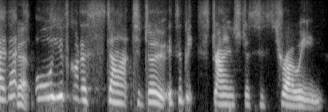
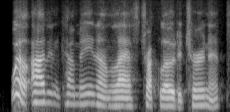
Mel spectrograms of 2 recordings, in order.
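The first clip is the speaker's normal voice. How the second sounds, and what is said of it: Dr. Phil impression. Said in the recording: “How would you say that line from Dr. Phil?... a Dr. Phil accent, but it gives you such gravitas. It gives you such heft”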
